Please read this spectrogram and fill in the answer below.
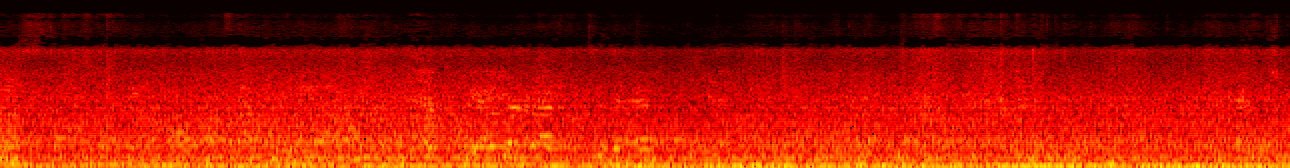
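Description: A bus engine runs with a low steady hum under heavy rain beating on the windows, heard from inside the bus. The low hum grows stronger about halfway through.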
